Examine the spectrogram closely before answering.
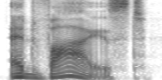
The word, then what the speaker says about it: advise: Advises, advising, advised. For example, she advised him to wait. The pronunciation for advise with an s ends with a z sound like realize or surprise.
